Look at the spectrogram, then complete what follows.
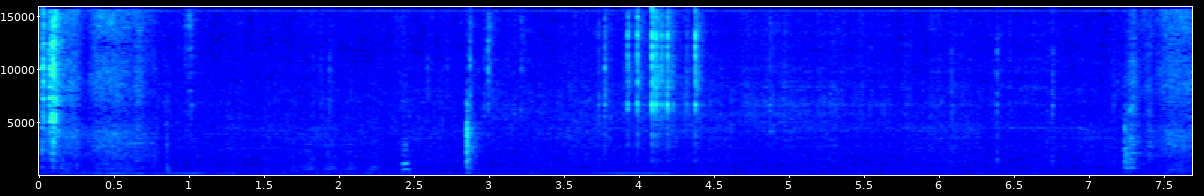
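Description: Faint handling sounds of polystyrene foam blocks being pushed across a plywood table and against a hot-wire cutter's wire: soft rustles and a few light clicks and taps. A faint low hum comes and goes.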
